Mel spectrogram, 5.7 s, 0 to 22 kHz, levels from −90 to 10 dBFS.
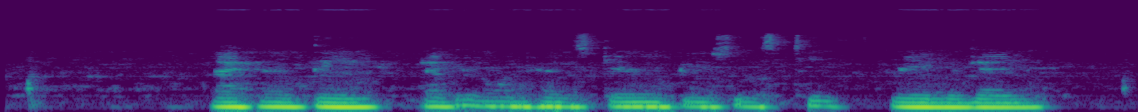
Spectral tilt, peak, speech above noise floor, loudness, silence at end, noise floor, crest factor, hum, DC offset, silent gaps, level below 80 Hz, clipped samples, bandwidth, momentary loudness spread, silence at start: -11.5 dB/octave; -2 dBFS; 51 dB; -14 LUFS; 0.45 s; -63 dBFS; 12 dB; none; under 0.1%; none; -48 dBFS; under 0.1%; 2.7 kHz; 16 LU; 1.05 s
